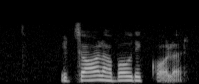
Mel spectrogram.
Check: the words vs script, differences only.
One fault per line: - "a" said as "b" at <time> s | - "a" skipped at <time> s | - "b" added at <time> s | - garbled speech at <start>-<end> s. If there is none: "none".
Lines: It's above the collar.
- "all" added at 0.8 s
